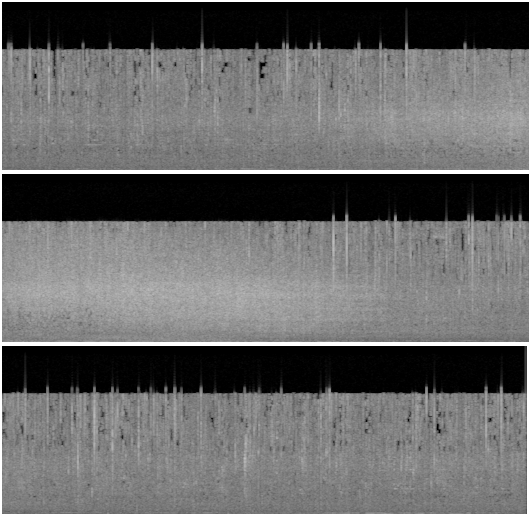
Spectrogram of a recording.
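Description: A vinyl record crackles and pops with a regular click as it turns.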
